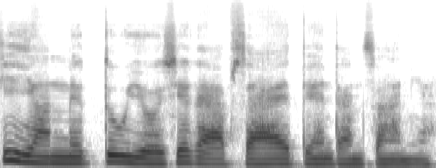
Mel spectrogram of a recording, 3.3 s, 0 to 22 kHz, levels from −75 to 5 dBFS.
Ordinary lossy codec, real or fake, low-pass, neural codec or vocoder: none; fake; none; codec, 44.1 kHz, 7.8 kbps, Pupu-Codec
